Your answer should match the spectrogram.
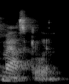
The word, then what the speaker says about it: masculine: Words ending in i can have different pronunciations. All of these have the sound in. Imagine, examine, engine, discipline, feminine, and masculine.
